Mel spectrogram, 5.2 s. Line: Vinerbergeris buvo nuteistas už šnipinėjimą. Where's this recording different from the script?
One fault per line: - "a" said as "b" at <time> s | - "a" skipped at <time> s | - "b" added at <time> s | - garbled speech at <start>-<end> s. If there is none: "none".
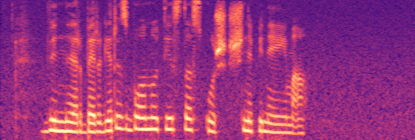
none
